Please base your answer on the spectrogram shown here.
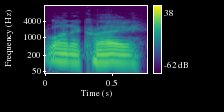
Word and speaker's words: WannaCry: It's not clear exactly what that was supposed to stand for, but want to cry is a reasonable way to pronounce that and reflected the feeling of users who were infected with the worm.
